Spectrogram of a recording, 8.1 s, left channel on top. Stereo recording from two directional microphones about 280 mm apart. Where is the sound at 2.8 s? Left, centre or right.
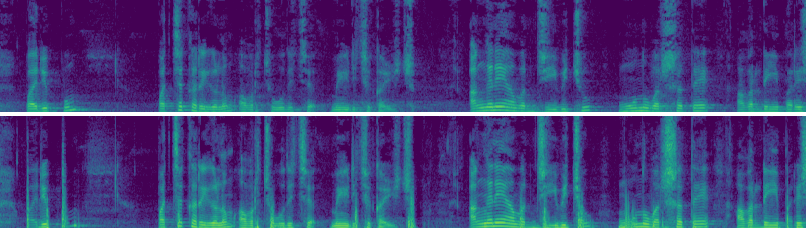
Right.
